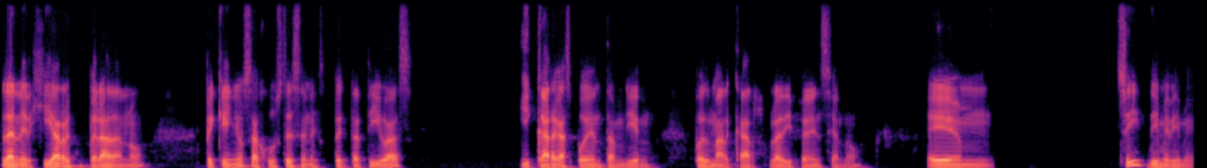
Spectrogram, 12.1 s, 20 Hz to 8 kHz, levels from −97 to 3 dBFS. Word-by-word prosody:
la 120 0 +8
energía 115 +2 +5
recuperada, 115 -5 +2
¿no?, 90 -8 -8 0.5
pequeños 120 +3 -1
ajustes 110 +3 -1
en 110 -3 -3
expectativas 105 +5 -2 1.1
y 110 -2 -3
cargas 110 +2 +4
pueden 105 +3 -1
también, 95 - -4 0.4
pues, 110 -1 +1
marcar 95 -1 -2
la 100 -2 0
diferencia, 90 0 -5
¿no?, - - -14 0.6
em 105 -1 +3 1.2
Sí, 180 +3 +2
dime, 115 -3 0
dime. 100 -2 -6
105 Hz, 105 wpm, -25 LUFS, 100-115 Hz, 1.2 s, la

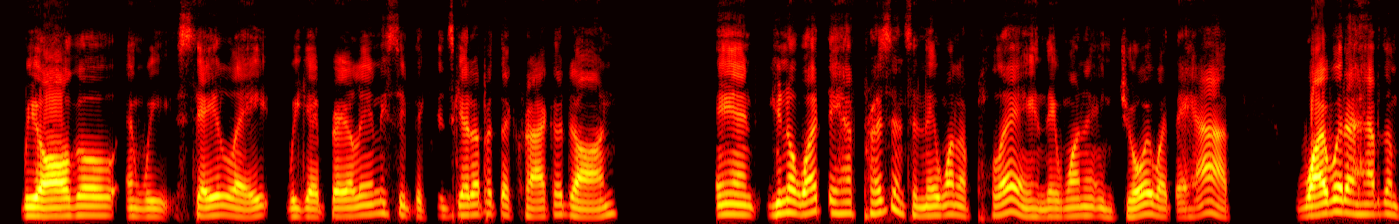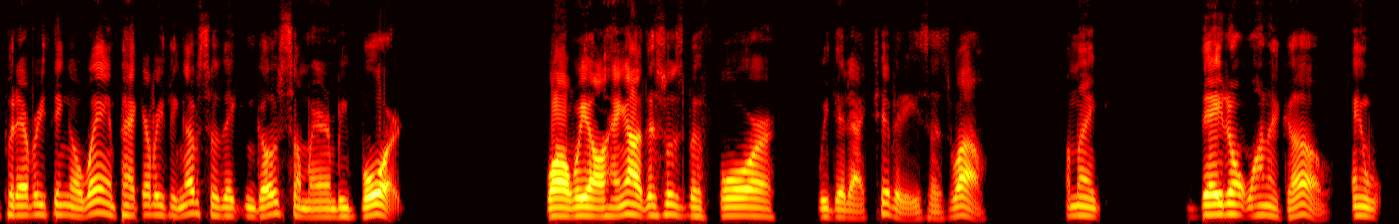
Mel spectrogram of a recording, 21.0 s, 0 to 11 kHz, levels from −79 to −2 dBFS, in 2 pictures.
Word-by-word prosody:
we 130 0 +4
all 125 +1 +8
go 135 0 0
and 120 -1 -6
we 115 -2 -6
stay 130 +1 0
late, 125 -1 -2
we 120 +1 -5
get 115 -1 -4
barely 125 +4 0
any 160 +3 -6
sleep, 145 -4 -10
the - - -9
kids 120 -1 -13
get 140 0 -1
up 150 +2 -2
at 155 - -8
the 145 - -5
crack 120 +1 -4
of 145 0 -6
dawn, 115 +4 -1 0.7
and 145 -1 0
you 155 +4 -1
know 170 -1 +2
what, 165 +5 +1
they 170 - -4
have 165 -2 -6
presents, 170 +2 -5
and 130 -2 -4
they 130 - -1
wanna 140 -1 -2
play, 140 +4 -2
and 115 -2 -6
they 120 - -4
wanna 125 +3 -4
enjoy 120 +4 -1
what 125 -5 -4
they 105 0 -8
have. - - -2 0.5
Why 135 +5 +7
would 180 +3 +5
I - - +1
have 150 0 -4
them 155 -3 -6
put 140 +2 -4
everything 145 +1 -2
away 150 +8 0
and 145 - -7
pack 140 -2 -4
everything 140 -3 -4
up 160 - +1
so 145 -3 -6
they 125 -1 -3
can 125 - -7
go 130 +5 +1
somewhere 115 -7 -5
and 115 - -4
be 120 - -2
bored?" 115 - +6 1.1
while 125 0 +10
we 130 +2 +6
all 120 -1 +6
hang 125 +4 -1
out, 150 -3 +6
this 140 0 -3
was 145 -4 -3
before 125 -1 +1 0.3
we 120 - -4
did 115 -1 -3
activities 95 - -6
as 90 -1 -12
well. - - 0 0.6
I'm, 130 - -7
like, 130 -3 -2 0.8
"They 145 0 +7
don't 150 -1 +2
wanna 135 -1 -5
go, - - -3
and 135 0 -2
w 115 -4 -6
130 Hz, 230 wpm, -24 LUFS, 120-145 Hz, 1.1 s, while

